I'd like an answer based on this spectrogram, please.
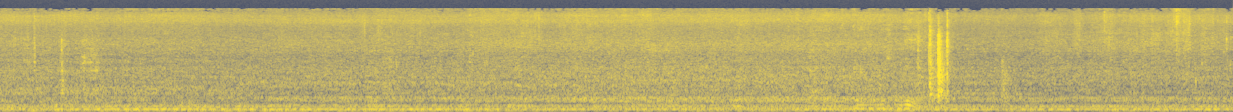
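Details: Massive honey bee swarm found in a backyard and being captured for a new hive: a steady low drone of many wings, with a brief sharp knock near nine seconds.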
